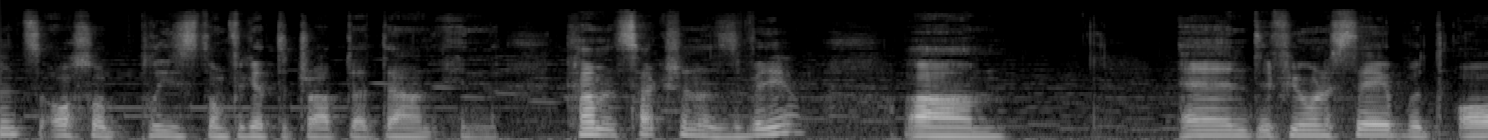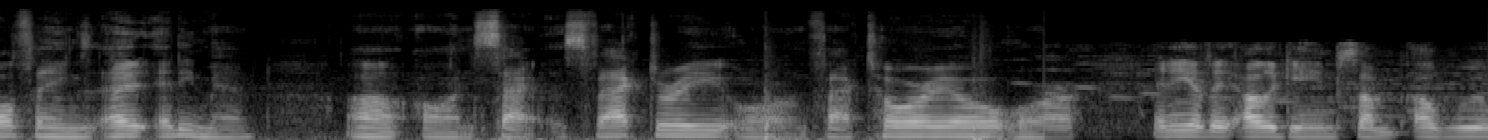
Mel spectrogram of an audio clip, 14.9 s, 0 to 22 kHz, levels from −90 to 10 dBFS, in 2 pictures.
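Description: At 12.66 s the input likely switched to a poorer device, cutting everything above 6.1 kHz, so the sound turns duller and boxier to the end, with no gap, faint new noise and unchanged level.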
